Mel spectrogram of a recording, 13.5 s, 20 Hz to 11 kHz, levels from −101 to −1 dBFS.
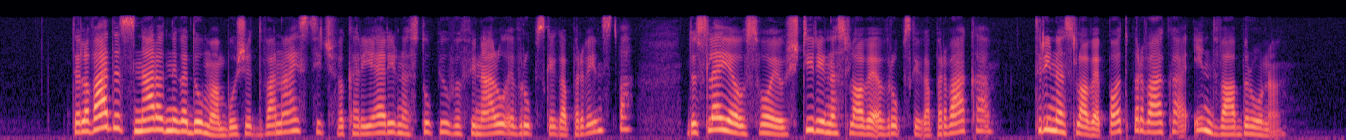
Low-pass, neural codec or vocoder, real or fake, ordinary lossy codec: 7.2 kHz; none; real; none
